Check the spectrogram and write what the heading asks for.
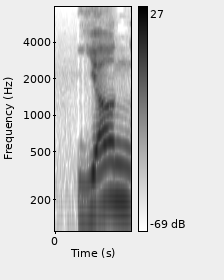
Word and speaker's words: Jung: It's spelled J-U-N-G. Jung.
